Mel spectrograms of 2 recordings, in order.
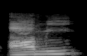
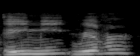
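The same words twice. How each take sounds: First: "a meet" said as "ah meet"; first vowel AH. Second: "a meet" said as "AY meet"; long AY sound on the "a" of "a meet river". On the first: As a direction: open AH sound on the "a" of "a meet". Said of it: "So I don't know if it's". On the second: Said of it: "Like, just long A?". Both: Shown as a demonstration.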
